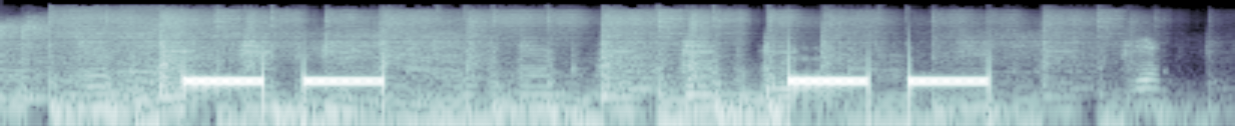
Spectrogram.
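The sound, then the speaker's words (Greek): A telephone ringback tone purrs twice in a double-ring pattern, two short steady tones, a pause, then two more, heard over a busy music-like background bed, on a call placed from Thessaloniki. “Από Θεσσαλονίκη παίρνω τηλέφωνο.”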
